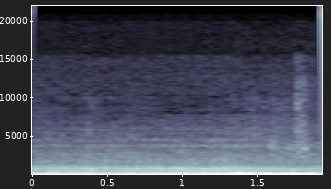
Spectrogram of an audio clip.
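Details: 2018 Fiat Toro on a test road over potholes after suspension noise repair (engine mount and bar bushing work suspected earlier): low, even road rumble with no clunks or knocks, quiet tight suspension.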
